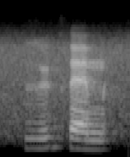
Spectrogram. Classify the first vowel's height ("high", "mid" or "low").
high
